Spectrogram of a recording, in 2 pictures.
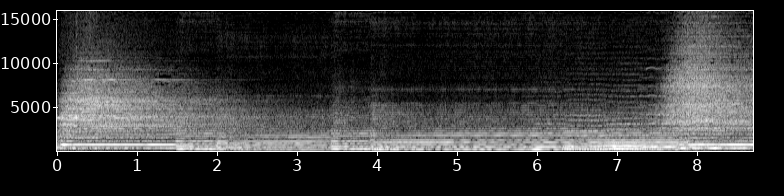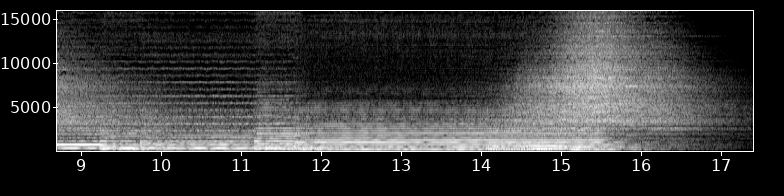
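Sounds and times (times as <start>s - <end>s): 
jungle chase synth pad: 0.0s - 16.6s.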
